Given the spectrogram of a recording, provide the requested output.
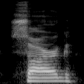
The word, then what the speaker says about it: Sarg: Sarg rhymes with arg.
